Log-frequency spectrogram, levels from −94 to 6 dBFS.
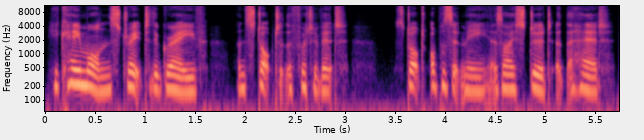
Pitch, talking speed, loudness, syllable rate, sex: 180 Hz, 230 wpm, -19 LUFS, 6.0 syllables/s, female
